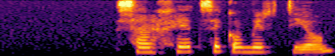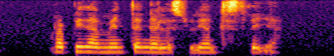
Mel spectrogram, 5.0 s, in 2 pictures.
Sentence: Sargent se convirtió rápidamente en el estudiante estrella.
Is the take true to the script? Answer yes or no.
yes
